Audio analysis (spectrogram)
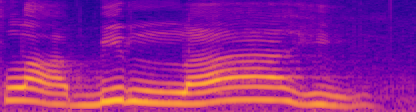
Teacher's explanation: Jadi ketika lafaz Allah itu didahului harokat kasrah, maka bacanya harus la, billahi, ya. Ya, lafaz Allah yang didahului kasrah maka bacaannya jadi tarkik, bunyinya la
